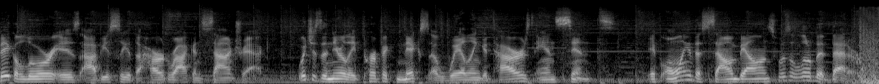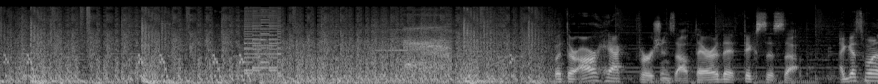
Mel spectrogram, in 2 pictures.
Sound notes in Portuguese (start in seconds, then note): 10.6 game audio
